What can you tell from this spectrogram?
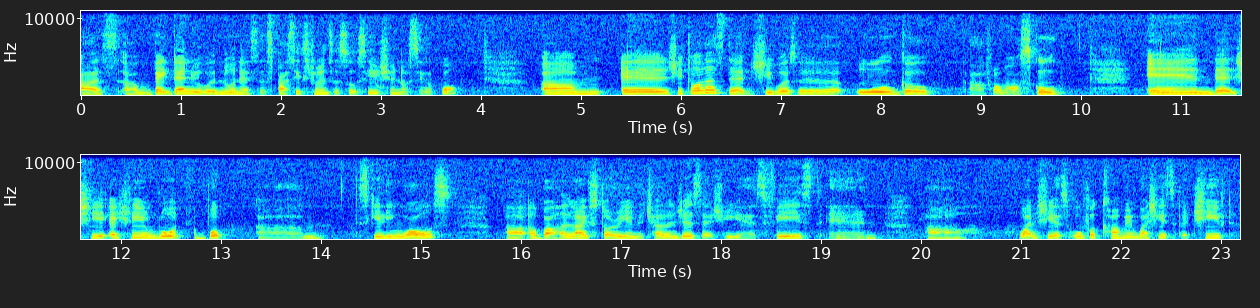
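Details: Adult woman speaking; Normal speech.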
